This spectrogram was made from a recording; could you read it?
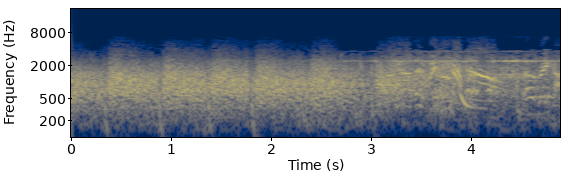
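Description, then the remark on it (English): A few sharp warning gunshots, fired at the end of a monastery passageway by a man fleeing, crack out amid a dense, roaring wash of noise and shouting voices, with thin high whistling tones rising in the second half. “Rostov, at the end of the passageway, whipped up a few warning shots and raced to the next corridor.”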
